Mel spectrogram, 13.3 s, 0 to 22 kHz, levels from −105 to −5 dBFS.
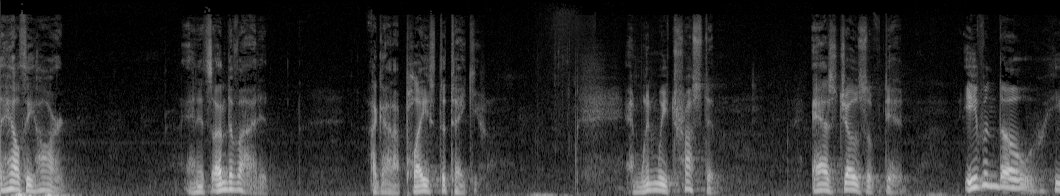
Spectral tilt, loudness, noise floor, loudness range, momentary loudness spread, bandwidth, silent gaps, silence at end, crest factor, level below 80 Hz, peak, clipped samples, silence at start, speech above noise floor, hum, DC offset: -7 dB/octave; -37 LUFS; -71 dBFS; 6 LU; 16 LU; 16.5 kHz; none; 0 s; 20 dB; -54 dBFS; -18 dBFS; under 0.1%; 0 s; 36 dB; none; under 0.1%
